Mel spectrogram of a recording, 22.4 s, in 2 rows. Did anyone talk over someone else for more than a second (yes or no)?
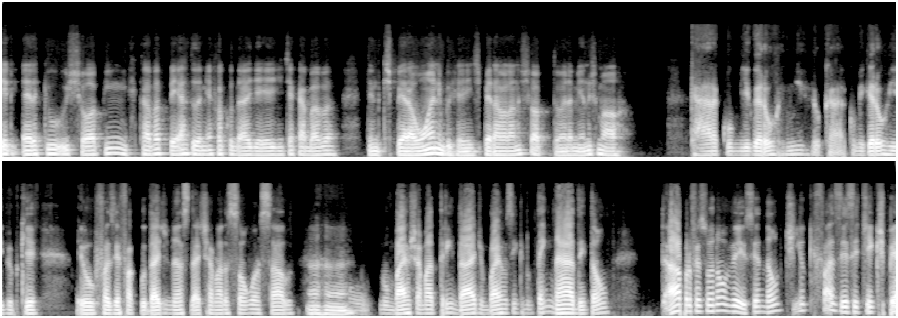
no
